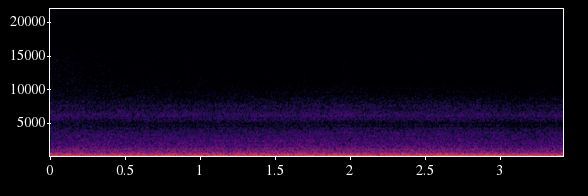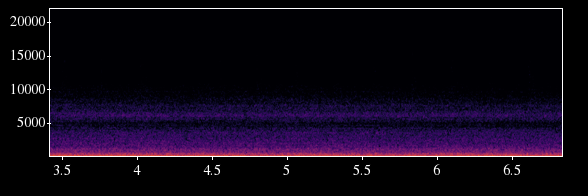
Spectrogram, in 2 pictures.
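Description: Cessna 172's engine and propeller running steadily, heard inside the cockpit as a loud, constant drone.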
